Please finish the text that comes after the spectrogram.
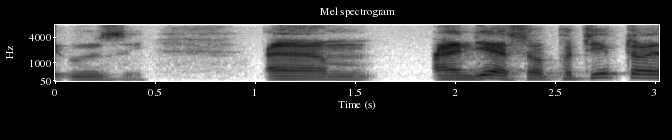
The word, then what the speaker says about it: Uzi: But in English is that the same thing like Yuzi is Okay. So in English you call it uzi. Okay. Yeah. First of all, the person in the chat saying it's not yuzi, it's uzi.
